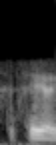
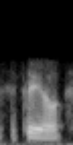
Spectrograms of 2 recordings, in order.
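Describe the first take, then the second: First: "ceseo" said with a plain s sound; seseo with s. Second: "ceceo" said with a lisped th sound. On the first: Linguist naming seseo, voicing its s sound. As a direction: say "ceseo" with a clear hissed s in the first syllable. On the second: Linguist contrasting ceceo, voicing its th sound. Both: Shown as a demonstration. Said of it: "la distinción del ceseo y el ceceo".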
